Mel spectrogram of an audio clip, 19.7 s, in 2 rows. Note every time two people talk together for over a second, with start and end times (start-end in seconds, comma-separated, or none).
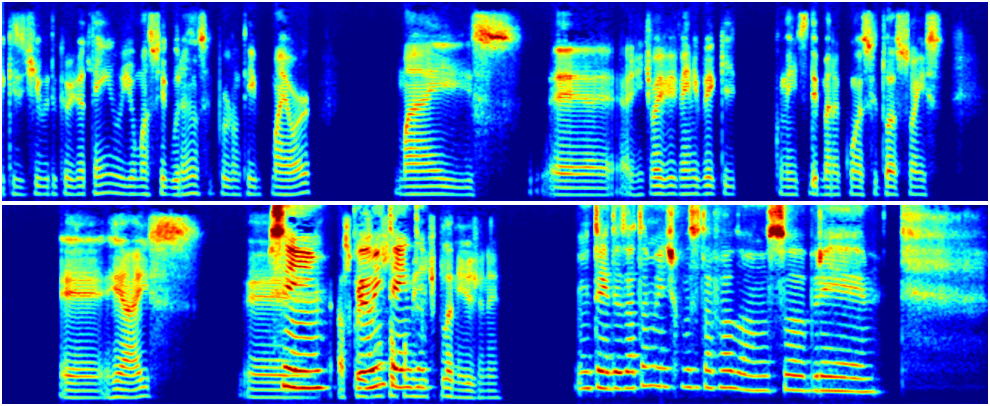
12.5-14.2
